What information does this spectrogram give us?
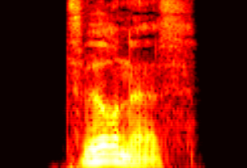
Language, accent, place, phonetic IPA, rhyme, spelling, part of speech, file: German, Germany, Berlin, [ˈt͡svɪʁnəs], -ɪʁnəs, Zwirnes, noun, De-Zwirnes.ogg
- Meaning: genitive of Zwirn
